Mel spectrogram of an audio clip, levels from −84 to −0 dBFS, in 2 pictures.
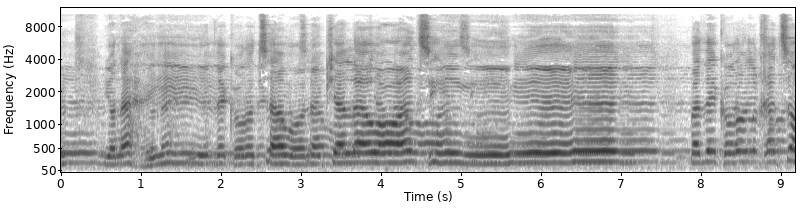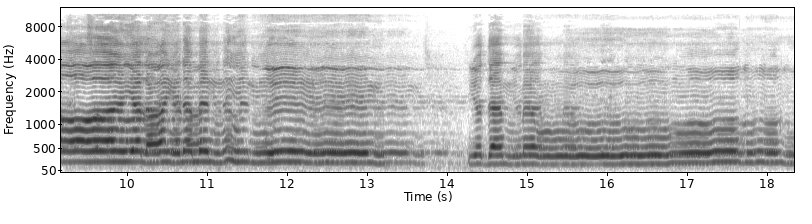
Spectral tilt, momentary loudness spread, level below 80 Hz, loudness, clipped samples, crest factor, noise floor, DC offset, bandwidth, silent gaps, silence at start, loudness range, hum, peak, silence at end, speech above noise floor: -3.5 dB/octave; 12 LU; -70 dBFS; -24 LUFS; under 0.1%; 18 dB; -45 dBFS; under 0.1%; 11 kHz; none; 0 s; 6 LU; none; -6 dBFS; 0 s; 22 dB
